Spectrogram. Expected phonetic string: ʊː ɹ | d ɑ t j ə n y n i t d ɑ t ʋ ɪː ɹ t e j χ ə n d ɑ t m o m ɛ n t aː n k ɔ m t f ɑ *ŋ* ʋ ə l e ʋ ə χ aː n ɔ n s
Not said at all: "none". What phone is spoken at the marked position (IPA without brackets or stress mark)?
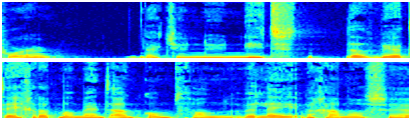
n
